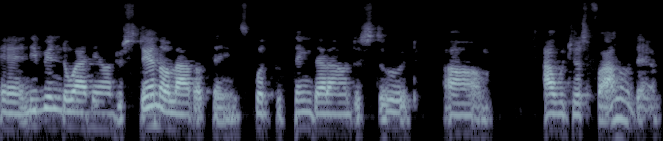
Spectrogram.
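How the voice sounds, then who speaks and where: Woman from Haiti, guest author, gravelly husky voice, dull lo-fi sound. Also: sits low, flat delivery, normal speed. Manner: reflective, storytelling with frequent fillers. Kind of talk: casual interview conversation. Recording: dull lo-fi recording.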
